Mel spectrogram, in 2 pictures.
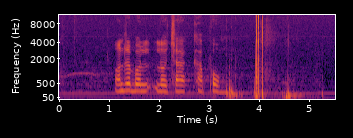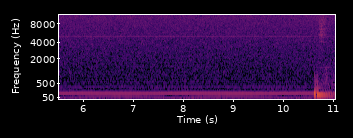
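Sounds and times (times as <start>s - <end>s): steady low hum: 0.0s - 11.0s
dull low thump: 10.6s - 11.0s
sharp knock on microphone: 10.6s - 11.0s.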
